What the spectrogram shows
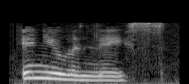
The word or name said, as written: inulinase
